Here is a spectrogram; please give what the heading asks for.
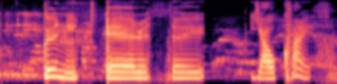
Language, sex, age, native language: Icelandic, female, 18-19, Icelandic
